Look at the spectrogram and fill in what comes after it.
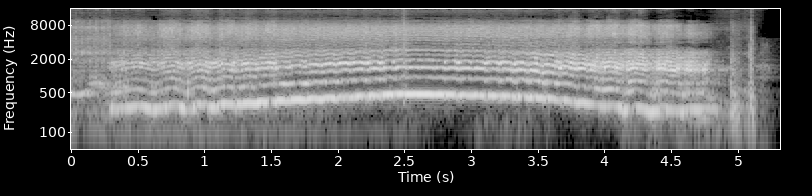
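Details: Washing machine spin-dryer: a loud whistling squeal rises in pitch, then sags as the spin slows. The black seal above the spin motor has dried out after long use and rubs; fixed by oiling it.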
